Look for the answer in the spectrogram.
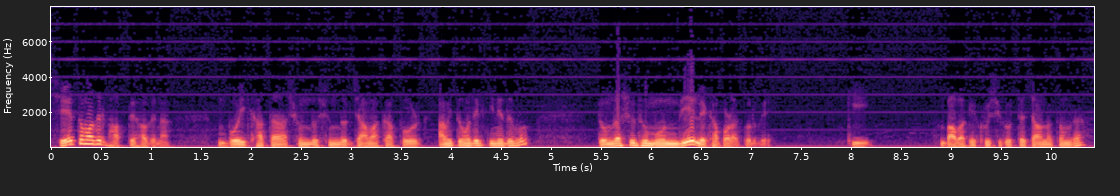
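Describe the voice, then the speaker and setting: A kind patient family friend, low voice, bangladeshi accent, earnest radio play style, muffled old recording. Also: male voice, lively intonation, fairly quick, long pauses. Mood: gentle, reassuring. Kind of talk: Bengali radio drama acting.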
